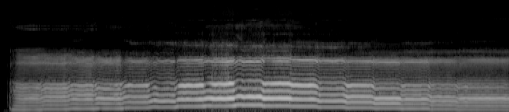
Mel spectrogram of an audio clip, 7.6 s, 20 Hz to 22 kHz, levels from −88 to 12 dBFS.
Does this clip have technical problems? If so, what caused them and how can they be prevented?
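No, this music clip has no technical problems, so there is nothing to prevent.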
